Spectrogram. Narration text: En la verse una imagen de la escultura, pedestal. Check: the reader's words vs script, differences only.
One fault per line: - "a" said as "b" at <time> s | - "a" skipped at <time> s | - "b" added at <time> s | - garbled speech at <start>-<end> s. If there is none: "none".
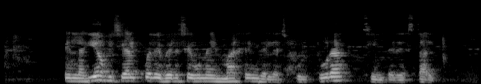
- "guía oficial puede" added at 0.8 s
- "sin" added at 3.6 s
